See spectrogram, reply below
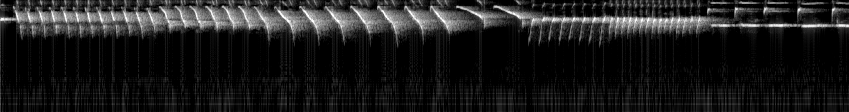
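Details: Bait song of a canary meant to excite other canaries into song: a dense buzzy rattle followed by a series of loud repeated downward sweeps, then a sustained whistled trill and crisp short notes.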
